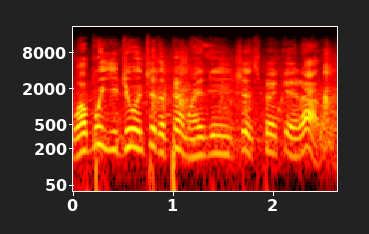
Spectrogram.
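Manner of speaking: plain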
